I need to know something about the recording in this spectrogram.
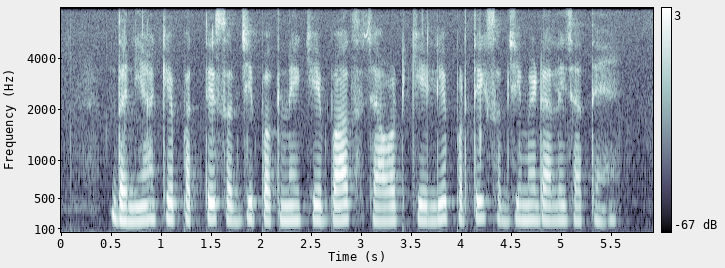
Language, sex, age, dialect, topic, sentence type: Hindi, female, 18-24, Garhwali, agriculture, statement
